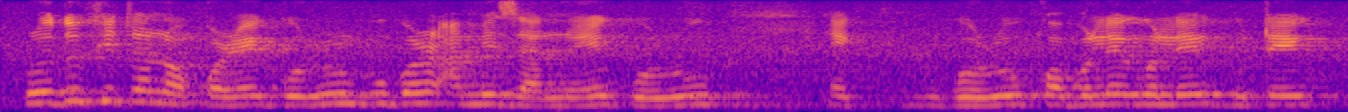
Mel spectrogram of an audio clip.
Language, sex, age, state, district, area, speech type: Assamese, female, 18-30, Assam, Nalbari, rural, spontaneous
